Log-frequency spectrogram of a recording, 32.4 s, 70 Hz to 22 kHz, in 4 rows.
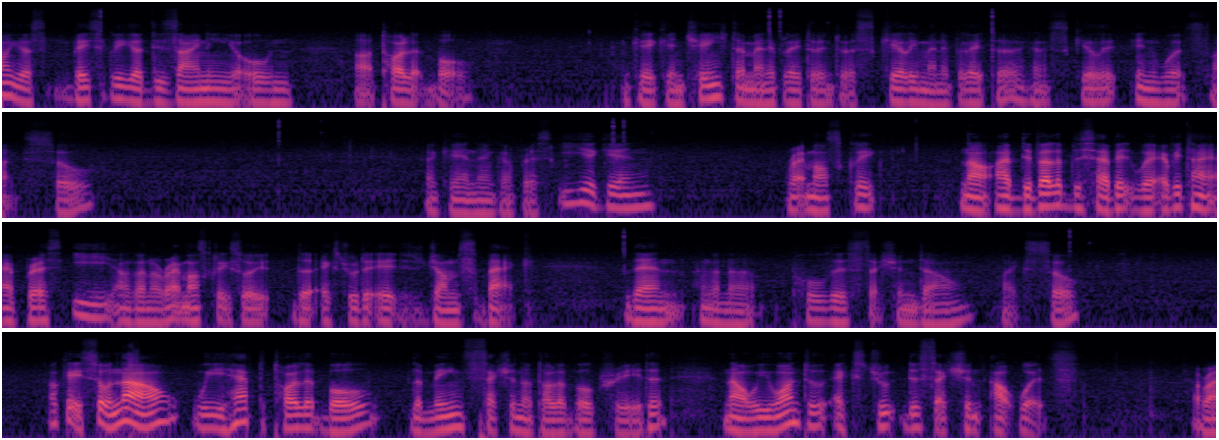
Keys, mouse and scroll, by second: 1.1-5.3 scroll down 1, 5.3-10.9 drag, 11.7 e, 12.2 right click, 19.1-20.6 scroll up 1, 20.6-24.1 drag, 24.2 scroll down 1, 24.4-32.3 middle drag.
